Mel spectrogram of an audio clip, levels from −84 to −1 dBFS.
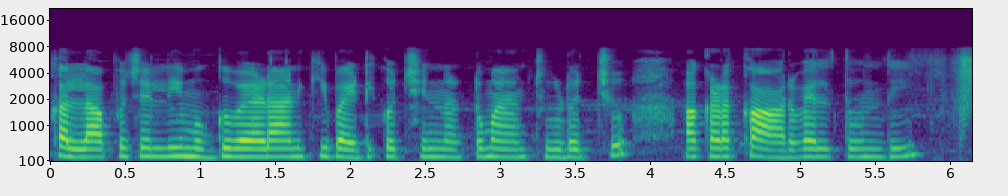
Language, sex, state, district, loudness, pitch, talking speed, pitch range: Telugu, female, Andhra Pradesh, Chittoor, -19 LUFS, 210 Hz, 105 wpm, 200-215 Hz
